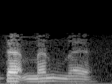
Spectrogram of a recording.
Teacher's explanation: تختلس حركة الضمة دي، تختلسها يعني تجيب جزء منها صغير. ما لك لا تأمن لا على يوسف، ما تقولش تأمنونا، تقول تأمنا، خلاص كده. · Term: الاختلاس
